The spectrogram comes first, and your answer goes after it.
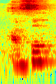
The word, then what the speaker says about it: hacer: is a Spanish word, hacer algo, H is silent.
